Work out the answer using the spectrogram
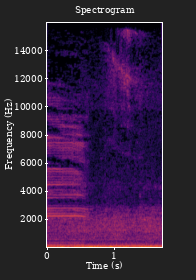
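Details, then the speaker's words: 2001 Chevrolet Suburban V8 before tune-up with new spark plugs and wires: deep, lumpy idle with uneven pulse and occasional stumbles, check engine light on; misfire, cause suspected, not confirmed. "there it is that's all i wanted to show y'all misfire baby"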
